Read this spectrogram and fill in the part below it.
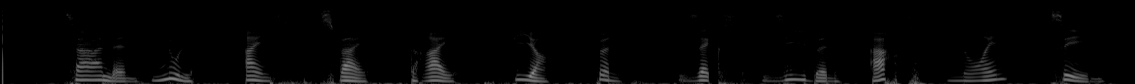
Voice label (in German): Zahlen 0 bis 10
